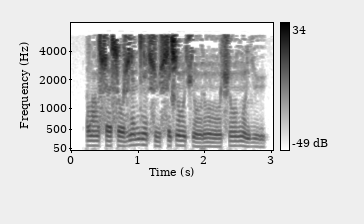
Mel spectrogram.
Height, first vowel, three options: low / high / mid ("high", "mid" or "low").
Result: mid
